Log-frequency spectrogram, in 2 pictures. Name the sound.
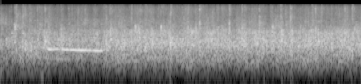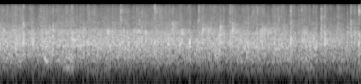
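warm applause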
